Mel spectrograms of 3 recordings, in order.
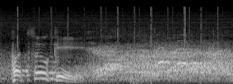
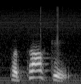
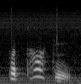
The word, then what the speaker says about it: Pataki: News at 11:30 tonight so how do you pronounce the governor elect's last name we called his office to find out here goes goes it's Pataki can you say Pataki joh a source of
